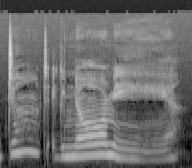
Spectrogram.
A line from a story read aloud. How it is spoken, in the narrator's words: Jim hisses, voice crazed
